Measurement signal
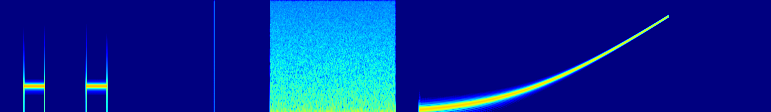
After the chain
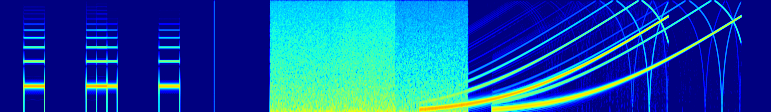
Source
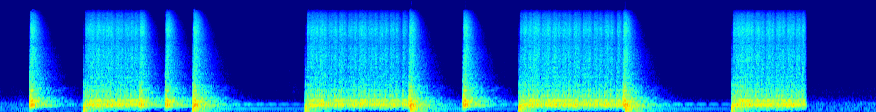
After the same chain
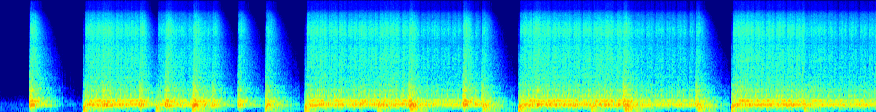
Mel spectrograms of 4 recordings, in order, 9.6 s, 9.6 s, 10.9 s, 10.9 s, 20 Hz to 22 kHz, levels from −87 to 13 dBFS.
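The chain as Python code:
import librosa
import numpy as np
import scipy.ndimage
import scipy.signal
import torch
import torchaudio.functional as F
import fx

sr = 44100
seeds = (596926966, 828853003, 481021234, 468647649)

y = fx.leveller(x, sr, passes=2)
y = y + 10.0 ** (-4.5 / 20.0) * np.pad(y, (int(909 * sr / 1000.0), 0))[:len(y)]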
